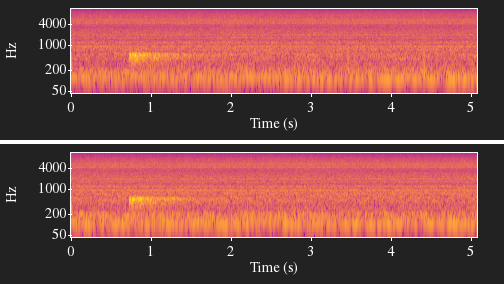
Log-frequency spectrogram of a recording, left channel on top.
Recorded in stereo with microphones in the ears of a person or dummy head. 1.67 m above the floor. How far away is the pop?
About 3 m.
